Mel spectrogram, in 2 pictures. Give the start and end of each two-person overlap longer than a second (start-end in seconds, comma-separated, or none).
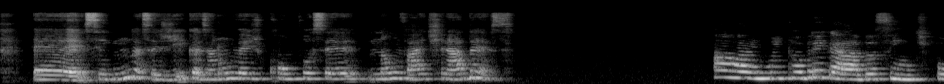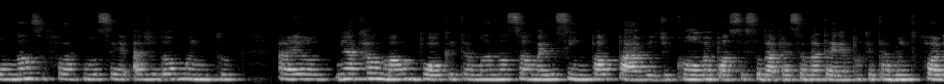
none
